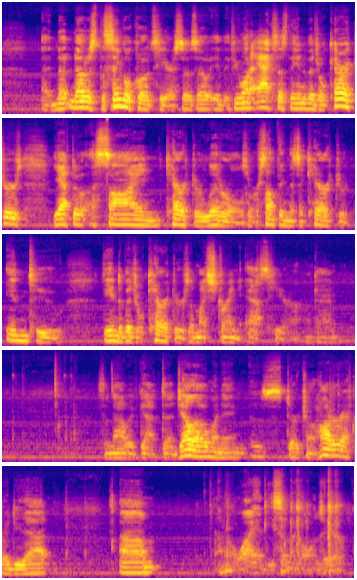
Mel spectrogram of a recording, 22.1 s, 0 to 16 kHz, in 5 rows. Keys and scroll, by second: 21.4 BackSpace, 21.8 BackSpace.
